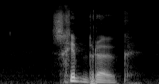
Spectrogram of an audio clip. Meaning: shipwreck (event where a ship sinks or runs aground)
- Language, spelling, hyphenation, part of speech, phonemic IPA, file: Dutch, schipbreuk, schip‧breuk, noun, /ˈsxɪp.brøːk/, Nl-schipbreuk.ogg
